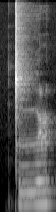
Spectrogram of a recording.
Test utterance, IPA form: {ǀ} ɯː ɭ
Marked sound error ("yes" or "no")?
no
